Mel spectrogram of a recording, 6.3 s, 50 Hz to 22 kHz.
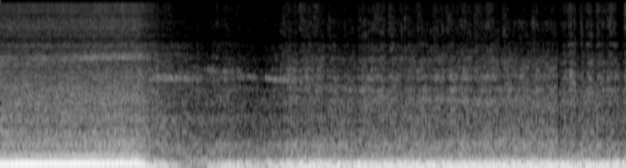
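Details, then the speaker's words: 1995 Ford Mustang after swapping in a C4 3-speed automatic, two-stepped in the driveway; engine held at steady high rev, then drops back to a firm even low rumble, settling cleanly; sounds pretty good, normal revving. "As you saw, we were two-stepping it a little bit in the driveway. Sounds pretty good."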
